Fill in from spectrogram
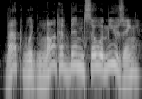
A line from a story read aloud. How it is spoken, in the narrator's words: exclaimed Nicholas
